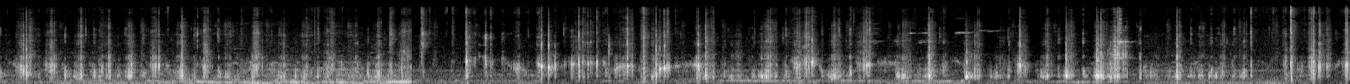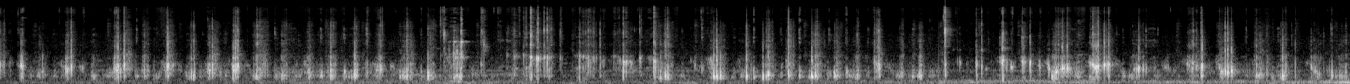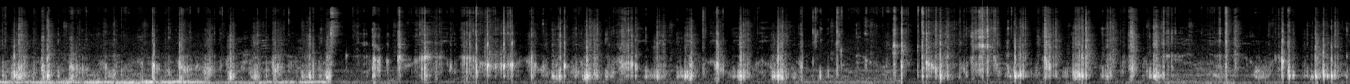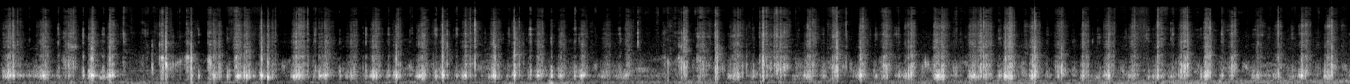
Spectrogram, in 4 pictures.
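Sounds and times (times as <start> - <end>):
crunching and chewing clay: 0.0 - 54.0.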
